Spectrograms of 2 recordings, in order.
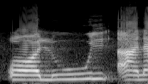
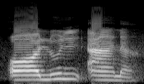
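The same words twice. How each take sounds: First: The vowel before the L is drawn out long. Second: The vowel before the L is cut short. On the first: The speaker calls it wrong. "हम पहले हरफ मद्दा को भी पूरा करें और फिर लाम साकिन पढ़ें ... ऐसा नहीं करेंगे" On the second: The speaker calls it right. "लाम की दोमा को सीधा डायरेक्ट लाम साकिन के साथ जोड़ देंगे"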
